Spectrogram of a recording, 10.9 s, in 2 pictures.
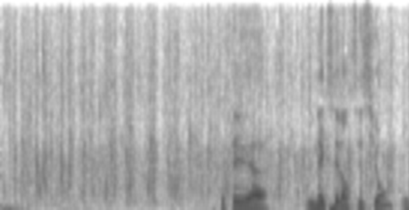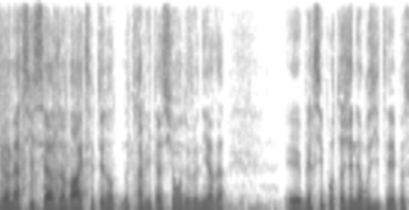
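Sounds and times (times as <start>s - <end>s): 
conference audience applauding a speaker: 0.0s - 7.4s
speech: 2.9s - 8.7s, 9.3s - 10.9s.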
